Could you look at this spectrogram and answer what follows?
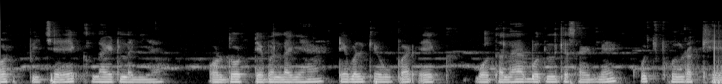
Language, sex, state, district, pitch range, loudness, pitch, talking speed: Hindi, male, Uttar Pradesh, Saharanpur, 115-120 Hz, -19 LUFS, 115 Hz, 200 wpm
